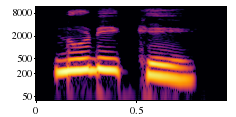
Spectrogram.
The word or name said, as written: ನುಡಿಕೆ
